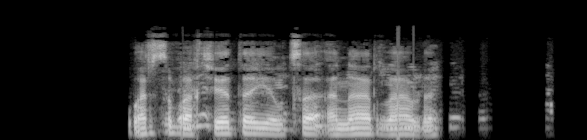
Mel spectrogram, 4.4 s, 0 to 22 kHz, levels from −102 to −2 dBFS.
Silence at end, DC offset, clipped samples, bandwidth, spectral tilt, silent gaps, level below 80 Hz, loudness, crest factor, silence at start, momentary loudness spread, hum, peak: 0.25 s; under 0.1%; under 0.1%; 10 kHz; -4.5 dB/octave; 3.50-3.58 s, 3.69-4.07 s; -62 dBFS; -22 LUFS; 18 dB; 1 s; 5 LU; none; -6 dBFS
